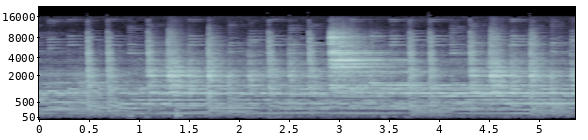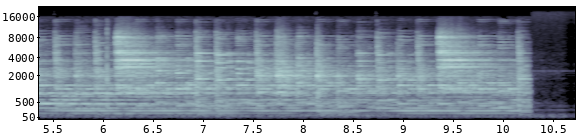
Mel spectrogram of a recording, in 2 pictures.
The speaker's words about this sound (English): I I love the soundtrack to this game.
